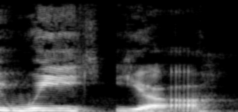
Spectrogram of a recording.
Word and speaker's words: Ouija: Because it should be Ouija, because it's yes in French and German.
